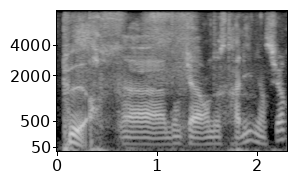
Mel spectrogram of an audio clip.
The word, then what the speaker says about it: Perth: Déjà pour commencer, à Perth, oui, ça se prononce comme ça. Perth.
